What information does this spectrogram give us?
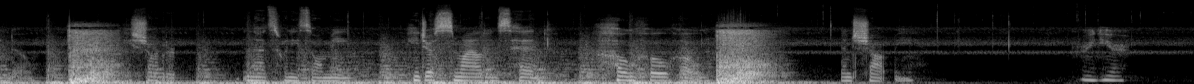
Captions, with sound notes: (Dramatic Music Plays) He shot her. And that's when he saw me. He just smiled and said, "Ho-ho-ho," (Gunshot Ringing) and shot me... Right here.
